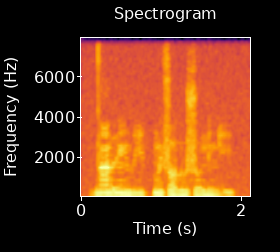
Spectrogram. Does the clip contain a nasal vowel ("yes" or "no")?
yes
